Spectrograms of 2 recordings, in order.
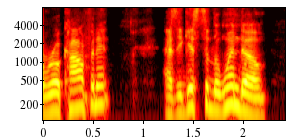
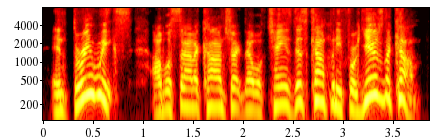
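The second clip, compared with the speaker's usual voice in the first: Rock promo; 3 semitones higher, 4 dB louder than usual. Acted. The Rock addressing the crowd in his return promo, loud and boastful. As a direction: cut a promo as The Rock, hamming it up.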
